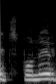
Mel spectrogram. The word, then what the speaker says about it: exponer: Vamos con su compañera Pérez Salazar, la palabra exponer, ¿cómo queda? Exponer. Exponer. ¿Y la sílaba tónica?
